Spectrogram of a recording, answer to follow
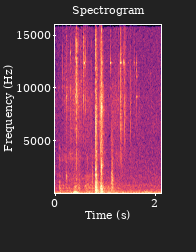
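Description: A tarot card being laid down on a spread of cards: a few faint, light clicks and taps, with the light jingle of rings and bangles on the hand.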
